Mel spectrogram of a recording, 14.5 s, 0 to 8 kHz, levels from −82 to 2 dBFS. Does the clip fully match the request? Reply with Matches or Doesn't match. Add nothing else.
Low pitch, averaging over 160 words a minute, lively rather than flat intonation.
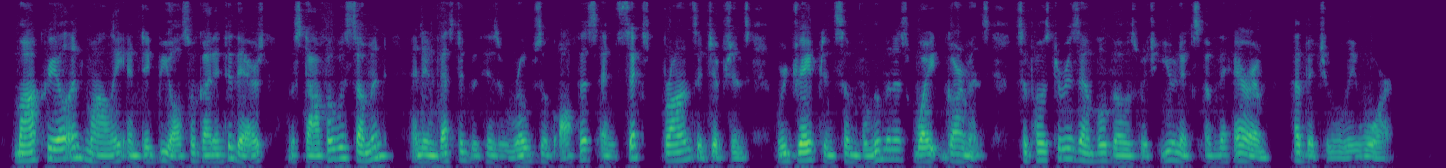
Matches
